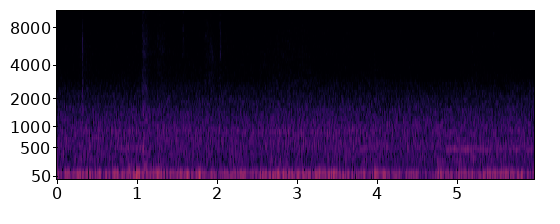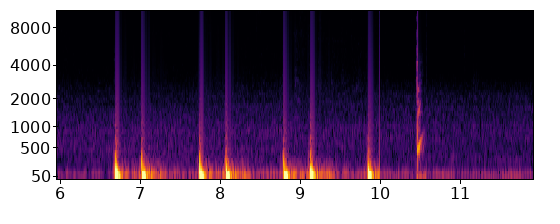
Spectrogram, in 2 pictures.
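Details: Quiet hum at first, then from about the seventh second a run of eight sharp low thumps, roughly two per second; no animal call.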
